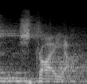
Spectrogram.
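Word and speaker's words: Straya: You ask my Australian friends. Staya. S T R A Y A. Right. Never mind the O. Drop the O.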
